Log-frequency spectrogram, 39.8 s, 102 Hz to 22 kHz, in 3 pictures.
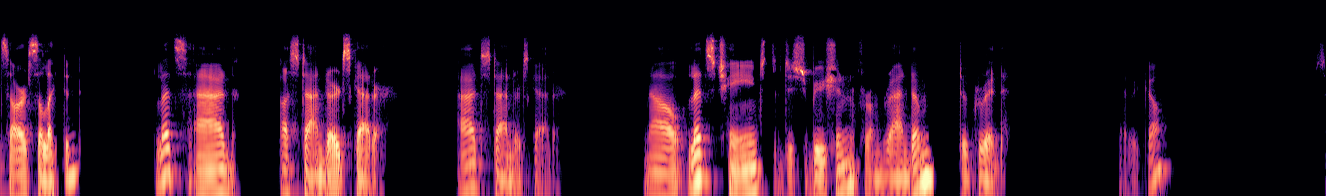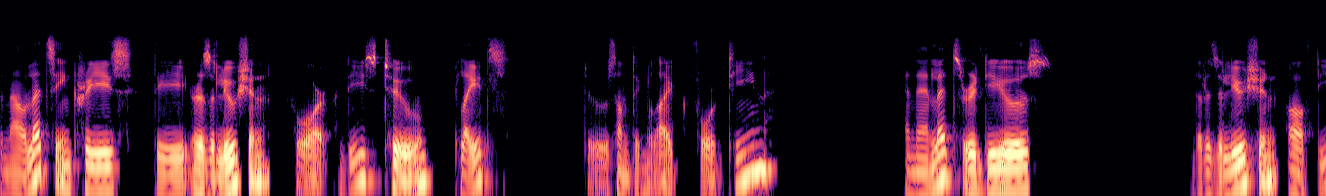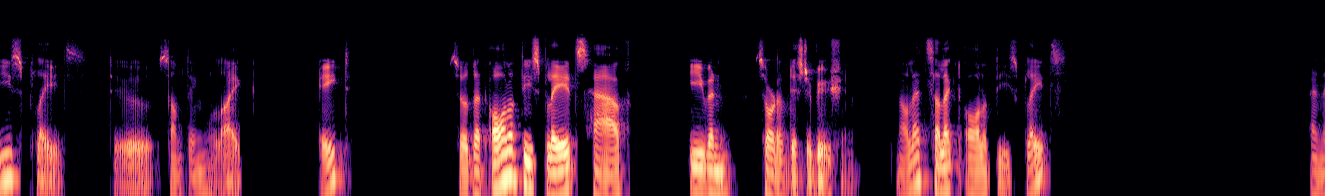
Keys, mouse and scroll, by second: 1.8 click, 4.4 click, 8.4-9.6 drag, 10.4-11.0 middle drag, 11.8-12.2 shift+middle drag, 12.5-13.1 scroll up 2, 15.6 click, 16.3 shift+click, 18.8-20.1 drag, 22.7 click, 23.7 shift+click, 24.5 shift+click, 25.7 shift+click, 26.2 shift+click, 26.6 shift+click, 27.9-29.3 drag, 31.3-32.5 middle drag, 35.8 shift+middle drag, 36.2-36.8 scroll down 2, 36.8-37.4 drag, 38.8-39.4 scroll down 3.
